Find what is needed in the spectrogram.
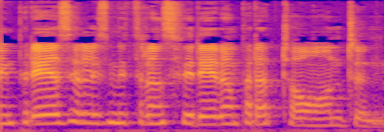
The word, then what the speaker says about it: Taunton: É Taunton.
